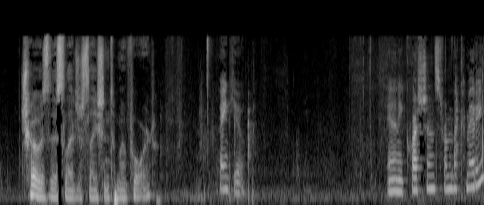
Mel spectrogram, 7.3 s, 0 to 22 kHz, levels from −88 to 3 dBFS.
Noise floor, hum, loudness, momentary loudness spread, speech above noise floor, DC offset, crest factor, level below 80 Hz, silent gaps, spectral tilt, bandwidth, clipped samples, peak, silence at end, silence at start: -62 dBFS; none; -28 LUFS; 19 LU; 31 dB; under 0.1%; 24 dB; -52 dBFS; none; -2.5 dB/octave; 11.5 kHz; under 0.1%; -8 dBFS; 0 s; 0.35 s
